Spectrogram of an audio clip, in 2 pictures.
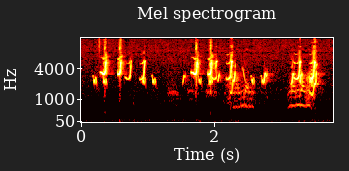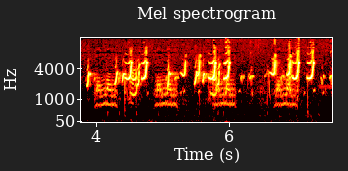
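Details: Rain quail: dense bursts of shrill, hooked, metallic notes in rapid doublets and triplets, repeated roughly every second, interleaved with lower buzzy rasps.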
